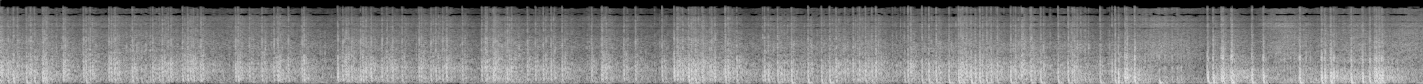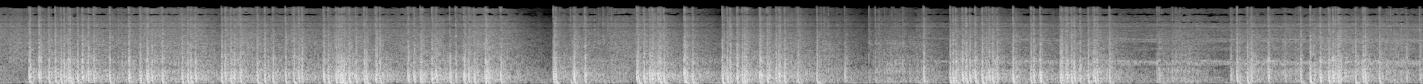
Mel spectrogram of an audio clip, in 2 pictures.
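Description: Firecrackers and fireworks going off in a continuous barrage: rapid overlapping bangs and crackle, with aerial shells launching and bursting overhead and a few brief lulls.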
